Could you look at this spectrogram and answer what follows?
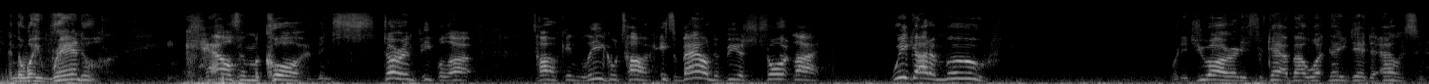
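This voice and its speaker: An actor playing a hot-headed, defiant young Appalachian son in a radio drama, brash and impatient. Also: male voice, high voice, sharp tone, a little hiss or hum, full character voice.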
